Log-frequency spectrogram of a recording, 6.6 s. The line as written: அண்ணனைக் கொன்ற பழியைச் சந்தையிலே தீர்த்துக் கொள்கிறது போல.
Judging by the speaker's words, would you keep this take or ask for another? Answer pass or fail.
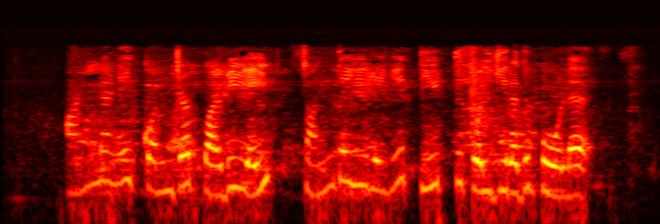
pass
